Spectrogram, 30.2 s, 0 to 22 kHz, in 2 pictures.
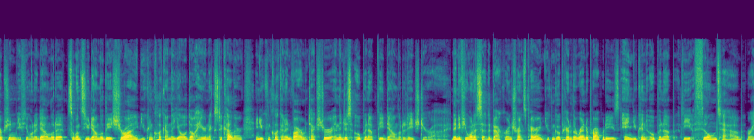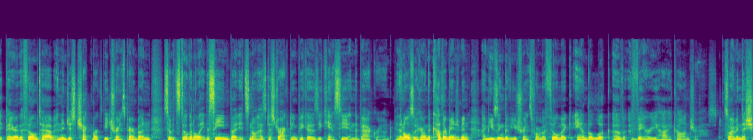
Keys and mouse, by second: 3.7-6.4 drag, 7.7 middle click, 9.4 click, 10.9 click, 13.7-14.8 drag, 16.4 click, 17.1 click, 17.7-19.0 middle drag, 19.6-20.6 middle drag, 21.1-21.6 middle drag, 24.5 click, 26.5-28.9 drag.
